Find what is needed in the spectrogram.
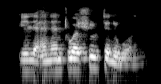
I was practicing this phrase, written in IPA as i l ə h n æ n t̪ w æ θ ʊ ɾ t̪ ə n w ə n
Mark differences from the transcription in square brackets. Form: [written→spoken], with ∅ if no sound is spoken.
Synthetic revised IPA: i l ə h n æ n t̪ w æ [θ→ʃ] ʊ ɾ t̪ ə n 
